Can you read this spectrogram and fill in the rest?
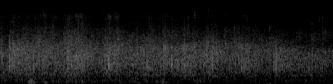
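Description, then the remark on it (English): An audience breaks into steady applause for a preacher who has just summarized the Book of Revelation in less than a minute, a dense, even wash of many hands clapping at a constant loudness for a few seconds, with no voices rising above it. “Don't I deserve applause for that?”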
